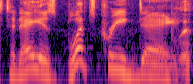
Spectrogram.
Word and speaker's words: Blitzkrieg: She says, "Blitz creag day." What the I go, "Okay, so she can't pronounce that."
